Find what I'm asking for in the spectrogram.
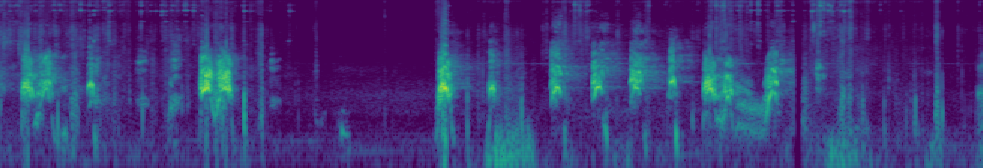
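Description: A dog outdoors in Alaska barks excitedly in bursts at a car passing by, sharp yaps and whimpering yips spaced by short pauses, fairly near and alone without talk.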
